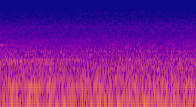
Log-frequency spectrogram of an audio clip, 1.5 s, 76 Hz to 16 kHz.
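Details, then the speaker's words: Combine diesel engine idling just after an engine oil change: low, steady rumble with an even beat, no knocking or missing, oil temperature showing, engine load 8% at idle; normal idle, seems to run fine. "we have oil temperature engine load is 8% yeah we're good seems like she's going to run"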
